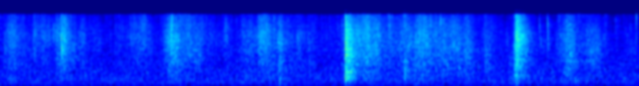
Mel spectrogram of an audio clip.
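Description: Rustling and crackling of cardboard and plastic packaging being handled, with two louder rustles about three and a half and five seconds in.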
